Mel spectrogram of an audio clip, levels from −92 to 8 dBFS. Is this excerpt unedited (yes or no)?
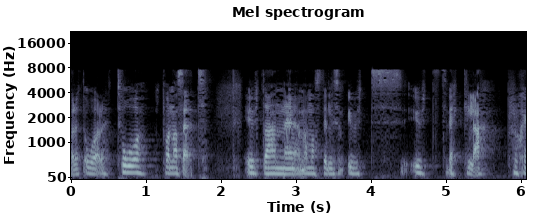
no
